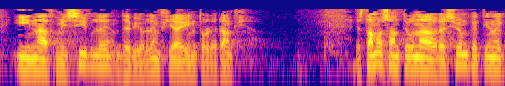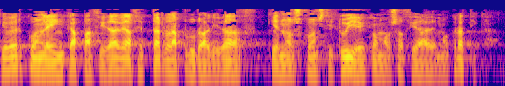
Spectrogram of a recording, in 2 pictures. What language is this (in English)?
Spanish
